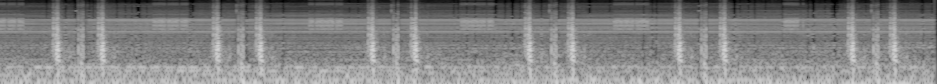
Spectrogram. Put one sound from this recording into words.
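An electric fan whirs steadily.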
